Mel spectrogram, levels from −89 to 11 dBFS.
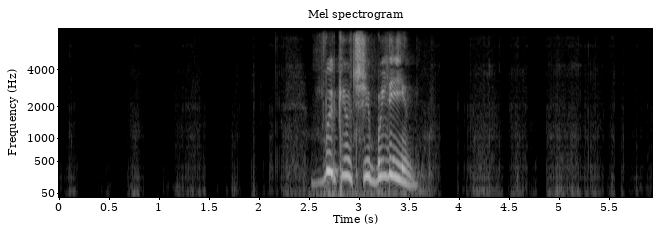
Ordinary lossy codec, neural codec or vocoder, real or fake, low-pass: none; codec, 16 kHz, 4.8 kbps, FACodec; fake; none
